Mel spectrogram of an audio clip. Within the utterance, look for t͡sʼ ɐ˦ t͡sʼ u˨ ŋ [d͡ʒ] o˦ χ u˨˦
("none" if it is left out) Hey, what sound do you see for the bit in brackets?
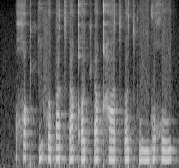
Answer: ɡ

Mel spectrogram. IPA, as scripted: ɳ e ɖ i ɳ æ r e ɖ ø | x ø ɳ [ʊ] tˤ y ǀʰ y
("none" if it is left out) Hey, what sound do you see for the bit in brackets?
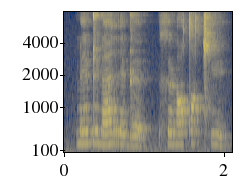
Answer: ɯ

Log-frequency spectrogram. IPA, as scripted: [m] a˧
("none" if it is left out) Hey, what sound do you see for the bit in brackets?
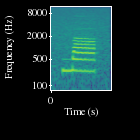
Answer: m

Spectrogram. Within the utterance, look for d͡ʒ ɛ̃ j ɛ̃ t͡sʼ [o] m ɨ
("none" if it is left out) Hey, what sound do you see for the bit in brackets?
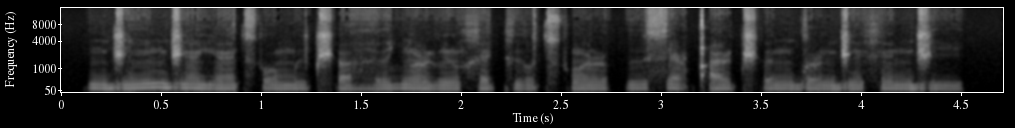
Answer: o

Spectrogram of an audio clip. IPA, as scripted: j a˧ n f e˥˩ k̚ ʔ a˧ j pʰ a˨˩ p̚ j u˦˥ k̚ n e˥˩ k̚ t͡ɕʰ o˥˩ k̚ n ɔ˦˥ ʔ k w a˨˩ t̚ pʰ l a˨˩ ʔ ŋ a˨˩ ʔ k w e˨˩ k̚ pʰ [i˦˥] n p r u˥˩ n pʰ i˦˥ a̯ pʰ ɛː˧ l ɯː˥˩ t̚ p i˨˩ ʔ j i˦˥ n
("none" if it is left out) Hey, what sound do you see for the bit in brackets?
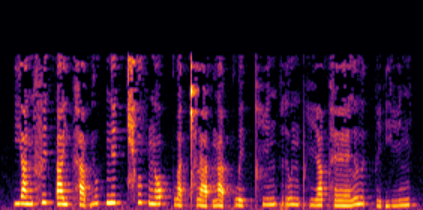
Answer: i˦˥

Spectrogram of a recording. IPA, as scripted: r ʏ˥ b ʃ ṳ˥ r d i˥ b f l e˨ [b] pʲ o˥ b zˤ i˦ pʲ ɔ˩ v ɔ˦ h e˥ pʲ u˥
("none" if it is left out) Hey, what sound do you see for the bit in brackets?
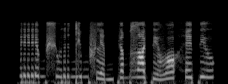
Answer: b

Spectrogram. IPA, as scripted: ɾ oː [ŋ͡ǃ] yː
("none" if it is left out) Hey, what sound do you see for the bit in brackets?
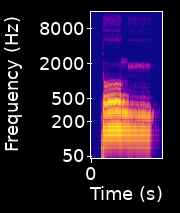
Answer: ŋ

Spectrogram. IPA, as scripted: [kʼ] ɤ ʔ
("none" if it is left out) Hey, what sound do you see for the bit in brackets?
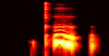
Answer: kʼ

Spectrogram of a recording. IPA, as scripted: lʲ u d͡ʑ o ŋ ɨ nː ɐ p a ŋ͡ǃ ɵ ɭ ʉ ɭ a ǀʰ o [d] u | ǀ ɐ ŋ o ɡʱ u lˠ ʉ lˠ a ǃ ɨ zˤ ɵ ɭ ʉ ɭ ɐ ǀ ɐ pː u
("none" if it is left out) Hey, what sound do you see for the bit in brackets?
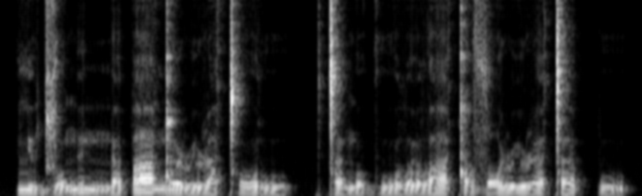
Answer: ɾ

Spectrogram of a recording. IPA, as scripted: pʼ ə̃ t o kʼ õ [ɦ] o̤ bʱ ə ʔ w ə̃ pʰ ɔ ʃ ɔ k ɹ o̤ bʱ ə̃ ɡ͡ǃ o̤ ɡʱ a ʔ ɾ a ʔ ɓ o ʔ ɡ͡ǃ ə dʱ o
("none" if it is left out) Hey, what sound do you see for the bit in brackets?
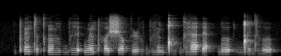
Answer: ɦ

